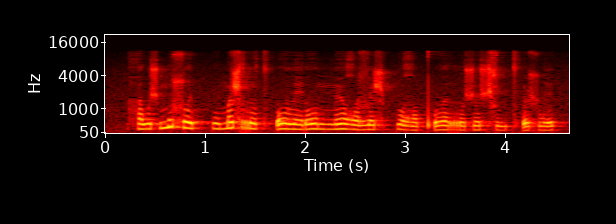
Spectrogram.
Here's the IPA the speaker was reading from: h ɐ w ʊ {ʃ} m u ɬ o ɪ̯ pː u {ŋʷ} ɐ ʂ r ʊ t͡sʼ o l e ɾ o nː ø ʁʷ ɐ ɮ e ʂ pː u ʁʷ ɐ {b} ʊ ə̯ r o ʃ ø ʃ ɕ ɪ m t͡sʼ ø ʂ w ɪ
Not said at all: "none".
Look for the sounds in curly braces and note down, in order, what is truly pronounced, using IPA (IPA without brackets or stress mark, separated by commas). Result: ʃ, m, pʼ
